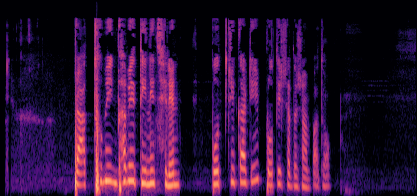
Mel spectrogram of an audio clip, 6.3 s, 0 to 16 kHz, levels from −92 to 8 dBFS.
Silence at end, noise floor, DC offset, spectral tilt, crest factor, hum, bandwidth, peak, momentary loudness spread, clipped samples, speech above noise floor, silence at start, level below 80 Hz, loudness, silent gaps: 1.35 s; -72 dBFS; under 0.1%; -5.5 dB/octave; 20 dB; none; 11.5 kHz; 0 dBFS; 14 LU; under 0.1%; 55 dB; 1.1 s; -46 dBFS; -18 LUFS; none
